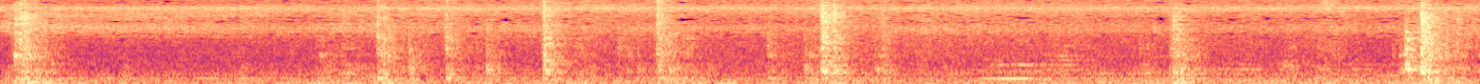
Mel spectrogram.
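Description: A spatula knocking and scraping against a hot pan, about eight short, irregular strokes, as a lachha paratha frying in ghee is pressed down, over a steady hiss.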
